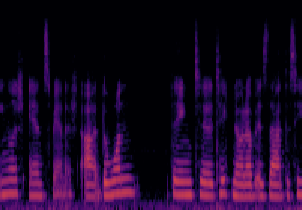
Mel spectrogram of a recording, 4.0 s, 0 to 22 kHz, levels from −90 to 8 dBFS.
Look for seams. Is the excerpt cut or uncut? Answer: cut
